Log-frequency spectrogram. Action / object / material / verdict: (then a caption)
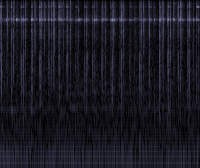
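tap / small glass milk bottle / glass / none. A small, clear, embossed glass milk bottle, hollow and empty, is held in the hands and tapped with long acrylic nails. A quick, uneven series of light taps gives short, bright, high ringing chimes that fade almost at once.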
